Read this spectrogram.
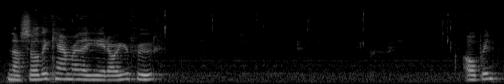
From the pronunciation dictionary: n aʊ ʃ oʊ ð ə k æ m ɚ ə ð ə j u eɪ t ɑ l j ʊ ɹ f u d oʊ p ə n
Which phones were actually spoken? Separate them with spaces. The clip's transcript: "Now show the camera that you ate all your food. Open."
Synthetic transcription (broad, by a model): n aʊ s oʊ ð ə k æ m ɚ ə ð ə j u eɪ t ɑ l j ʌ ɹ f u d oʊ p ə n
